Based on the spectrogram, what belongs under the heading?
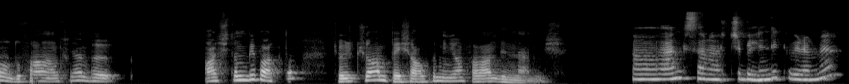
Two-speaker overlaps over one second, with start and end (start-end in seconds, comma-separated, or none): none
